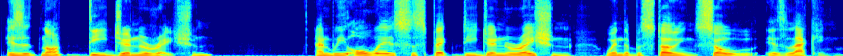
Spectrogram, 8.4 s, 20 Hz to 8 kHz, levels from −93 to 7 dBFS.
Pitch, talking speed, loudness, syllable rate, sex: 145 Hz, 100 wpm, -21 LUFS, 4.1 syllables/s, male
